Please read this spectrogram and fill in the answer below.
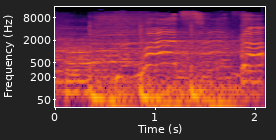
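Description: Electro-pop dance song performed live, a woman singing over a steady beat, with a held, wavering sung note coming in about a second in.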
